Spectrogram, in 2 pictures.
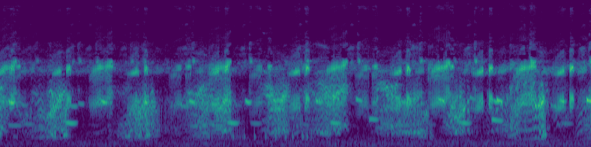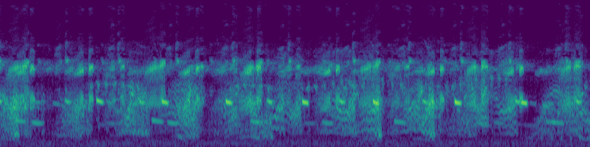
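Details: Croaking frogs in a full nighttime-style chorus: rapid raspy pulses from many animals, bursts repeating about every second, with thin whistled notes mixed in, no voices or music.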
